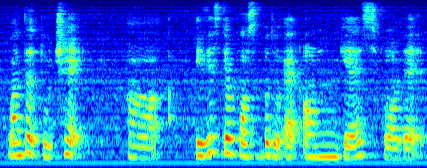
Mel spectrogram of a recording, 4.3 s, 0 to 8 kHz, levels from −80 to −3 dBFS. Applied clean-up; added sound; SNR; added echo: none; none; none; reverberation time 0.2 s.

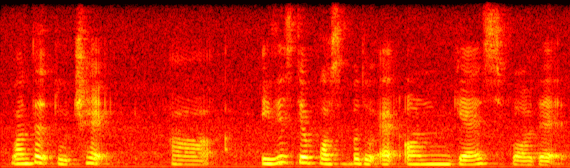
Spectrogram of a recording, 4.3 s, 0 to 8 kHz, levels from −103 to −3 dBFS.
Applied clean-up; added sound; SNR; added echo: none; none; none; none.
